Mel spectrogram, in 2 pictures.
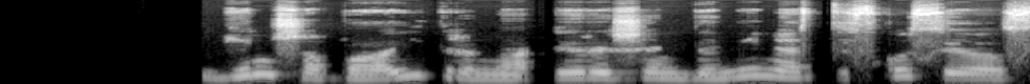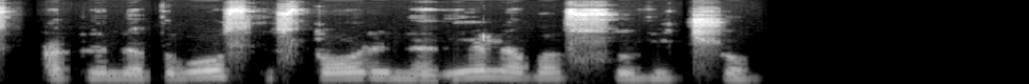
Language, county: Lithuanian, Klaipėda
